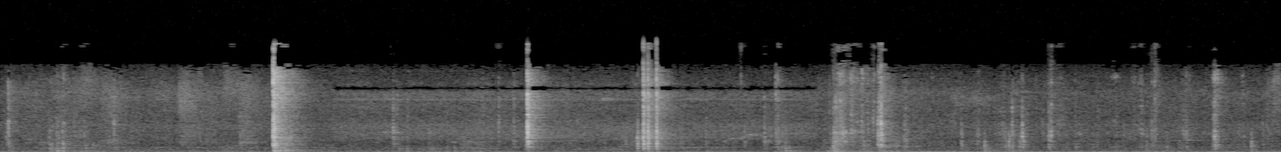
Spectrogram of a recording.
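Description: Sharp plastic clicks and knocks from a PC case's black plastic front bezel as it is handled and pressed on against a wooden table. About half a dozen separate clicks at irregular moments, the loudest about two seconds in.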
